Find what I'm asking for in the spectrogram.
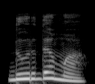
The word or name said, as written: ದುರಾತ್ಮೆ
